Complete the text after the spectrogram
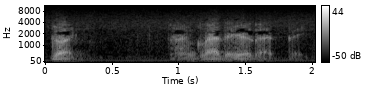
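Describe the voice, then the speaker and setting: An American actor playing a stern, world-weary US marshal in an old radio western. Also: male voice, rumbling low, little pitch movement, normal speed, slightly rough, heavily acted. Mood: firm, fatherly. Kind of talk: 1950s radio western acting and narration. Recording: dull old radio recording, music behind.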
